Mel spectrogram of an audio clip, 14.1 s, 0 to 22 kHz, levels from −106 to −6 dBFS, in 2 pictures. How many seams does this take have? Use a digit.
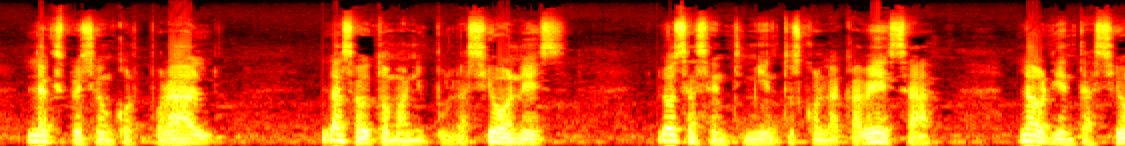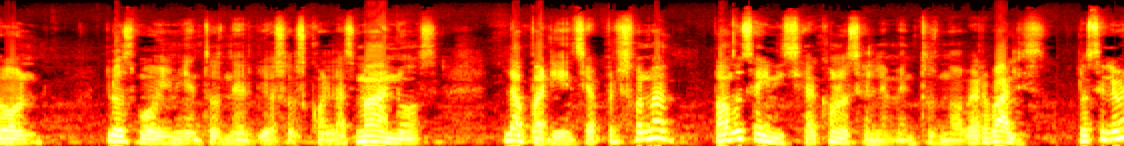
2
